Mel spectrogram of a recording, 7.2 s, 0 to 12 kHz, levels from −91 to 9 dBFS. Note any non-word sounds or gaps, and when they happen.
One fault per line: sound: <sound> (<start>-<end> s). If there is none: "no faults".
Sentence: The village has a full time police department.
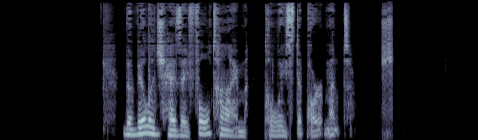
sound: laugh (5.7-5.9 s)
